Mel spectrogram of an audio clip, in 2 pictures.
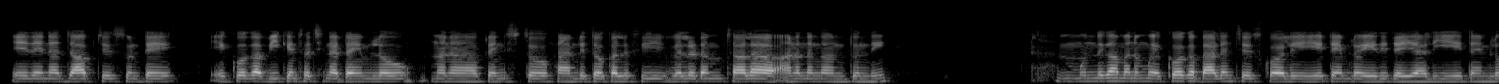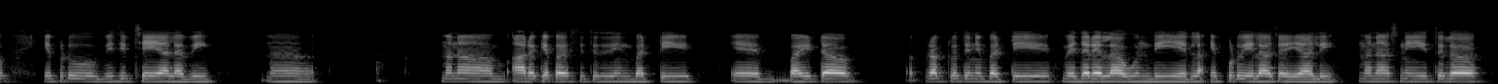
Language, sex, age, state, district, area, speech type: Telugu, male, 18-30, Telangana, Ranga Reddy, urban, spontaneous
